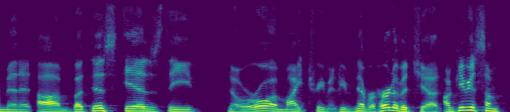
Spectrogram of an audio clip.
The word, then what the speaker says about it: Norroa: It's called Norroa. It's like Varroa, the Varroa mite, but it's pronounced Norroa.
